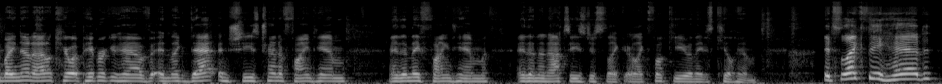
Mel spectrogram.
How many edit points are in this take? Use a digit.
1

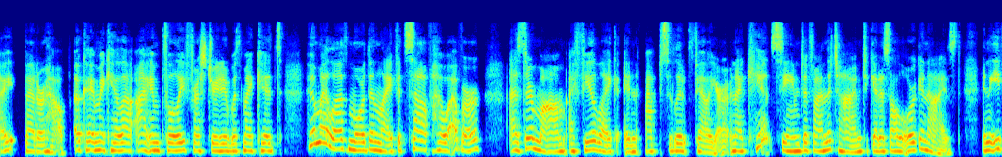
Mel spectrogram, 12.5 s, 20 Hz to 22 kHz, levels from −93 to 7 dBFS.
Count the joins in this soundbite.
0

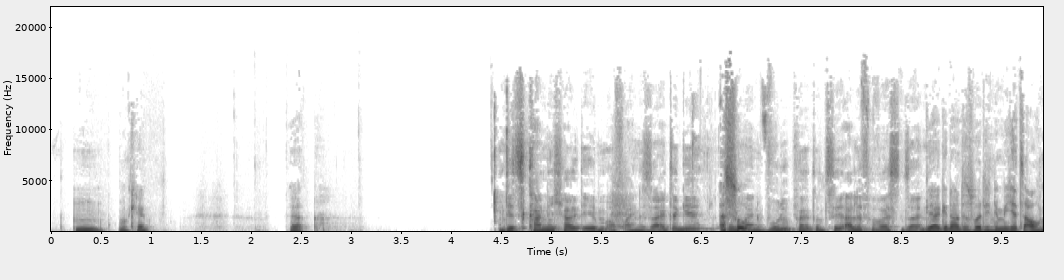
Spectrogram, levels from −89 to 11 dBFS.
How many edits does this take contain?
0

